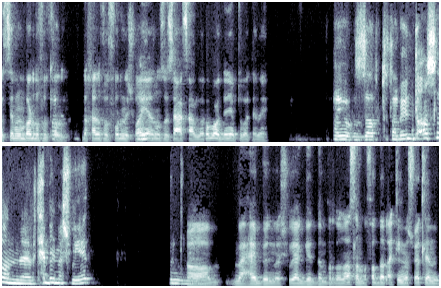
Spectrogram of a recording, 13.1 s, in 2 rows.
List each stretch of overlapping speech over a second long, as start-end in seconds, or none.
none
